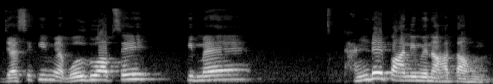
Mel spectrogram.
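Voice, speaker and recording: High-voiced Indian English teacher. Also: male voice, animated, measured pace. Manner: asks the class questions and has them repeat. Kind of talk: classroom teaching.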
